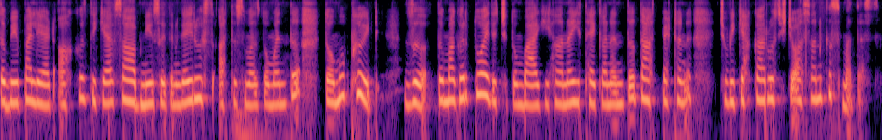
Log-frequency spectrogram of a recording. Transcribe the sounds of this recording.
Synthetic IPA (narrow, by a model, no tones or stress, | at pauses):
t̪ɨbipɐlaʈɐ̰kʰɨsd̪ikʲasaːbnisɨt̪ɨnɡɐjɾɨsɐt̪ʰɨsʋɐzt̪omɐnt̪ɨt̪oːmɨpʰəːʈʲ | zɨt̪ɨmɐɡɐɾt̪ojt̪ɨt͡ʃʰi̥t̪umbaːɡihaːnajit̪ʰɐjkɐnɐnt̪ɨt̪ãːspʲɛʈʰɐn | t͡ʃʰuʋikʲahkaːɾoːsi̥t͡ʃoaːsaːnkɨsmɐ̰t̪ɐs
